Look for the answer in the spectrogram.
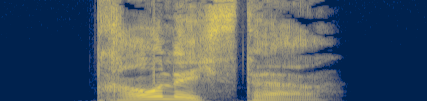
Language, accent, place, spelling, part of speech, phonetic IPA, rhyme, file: German, Germany, Berlin, traulichster, adjective, [ˈtʁaʊ̯lɪçstɐ], -aʊ̯lɪçstɐ, De-traulichster.ogg
- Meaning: inflection of traulich: 1. strong/mixed nominative masculine singular superlative degree 2. strong genitive/dative feminine singular superlative degree 3. strong genitive plural superlative degree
